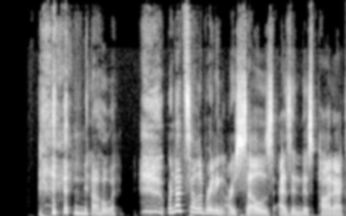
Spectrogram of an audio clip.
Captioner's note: laughs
